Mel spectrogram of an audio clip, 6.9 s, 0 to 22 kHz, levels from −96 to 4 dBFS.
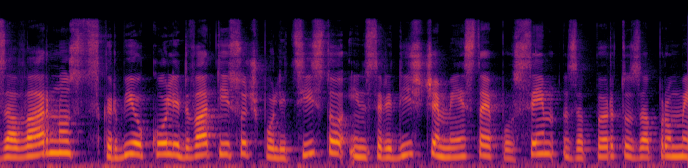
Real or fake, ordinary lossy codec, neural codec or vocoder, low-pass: real; none; none; 14.4 kHz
